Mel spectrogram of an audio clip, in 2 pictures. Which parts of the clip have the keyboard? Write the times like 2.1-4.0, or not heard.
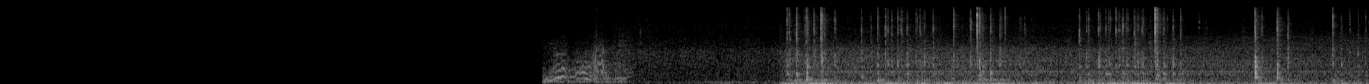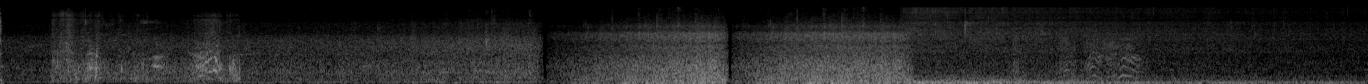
7.8-13.8.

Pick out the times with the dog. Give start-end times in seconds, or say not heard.
14.5-15.9.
